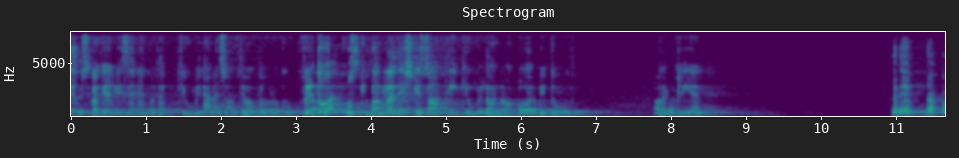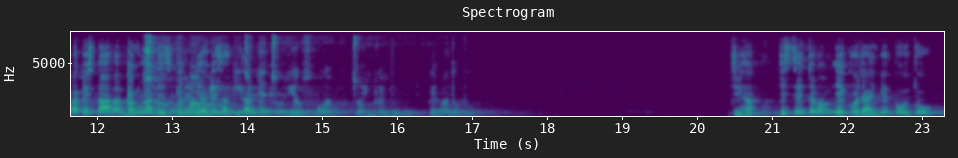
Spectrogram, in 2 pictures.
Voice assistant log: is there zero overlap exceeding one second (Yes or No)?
No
